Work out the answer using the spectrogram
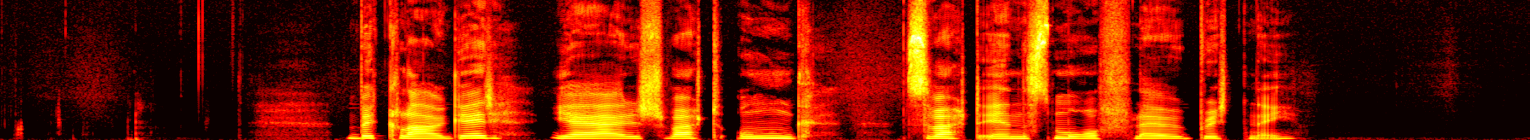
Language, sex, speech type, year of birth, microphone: Norwegian, female, read, 1984, Shure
